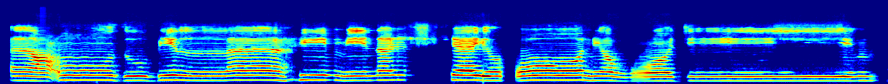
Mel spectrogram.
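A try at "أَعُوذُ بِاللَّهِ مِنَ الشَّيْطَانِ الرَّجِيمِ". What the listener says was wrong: Pas syaitonya itu tidak syaito, tidak syaito, bila syaito, ya syaito tidak dimiringkan ya, tidak dimiringkan. Natural aja, tidak apa ya, nggak ngelibet mulutnya, bukan syaito gitu kan. Untuk tidak mengepung, bukan dibentuk dari mulut ya, tapi dari mengangkat pangkal lidah. Minasyaiko, buka mulutnya.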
